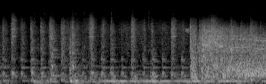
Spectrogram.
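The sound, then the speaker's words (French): A rifle shot bursts in over music driven by rhythmic drums, a sharp loud blast that leaves a wash of broad noise ringing on to the end. “Coup de fusil. Après le coup de fusil, normalement, vous reconnaissez.”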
